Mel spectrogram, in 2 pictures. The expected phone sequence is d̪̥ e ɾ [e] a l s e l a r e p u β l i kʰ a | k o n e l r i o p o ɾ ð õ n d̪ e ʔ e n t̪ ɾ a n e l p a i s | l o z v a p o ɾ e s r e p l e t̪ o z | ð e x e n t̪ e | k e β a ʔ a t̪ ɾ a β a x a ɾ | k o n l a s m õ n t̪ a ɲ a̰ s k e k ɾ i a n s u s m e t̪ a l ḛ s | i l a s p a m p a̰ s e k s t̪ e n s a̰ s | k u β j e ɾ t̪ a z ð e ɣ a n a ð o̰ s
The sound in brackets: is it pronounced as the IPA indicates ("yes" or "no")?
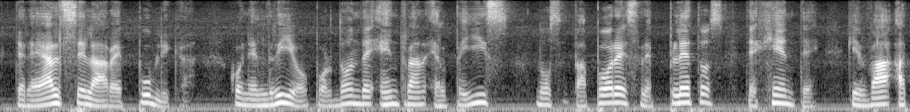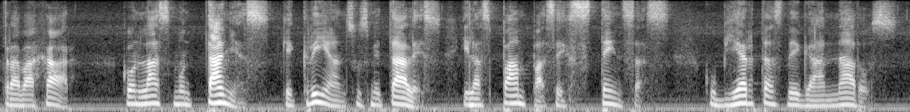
yes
